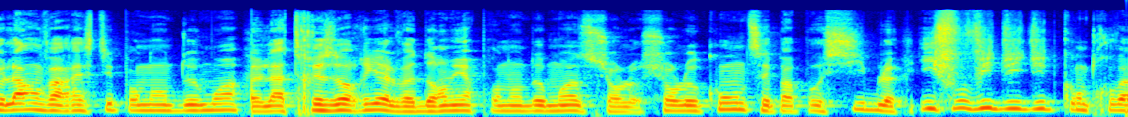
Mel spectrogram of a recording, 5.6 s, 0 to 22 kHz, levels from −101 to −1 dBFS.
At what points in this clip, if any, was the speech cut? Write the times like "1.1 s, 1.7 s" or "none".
1.3 s, 4.6 s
